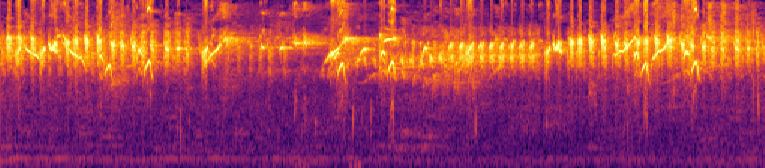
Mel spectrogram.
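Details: Kemade birds heard as an attracting call: a loud, steady mass of high chirps and quick slurred tweets from many birds, overlapping throughout, over a low background hum.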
